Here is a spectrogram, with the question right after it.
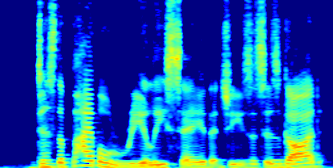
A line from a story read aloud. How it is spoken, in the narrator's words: He comes in and he whispers in someone's ear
